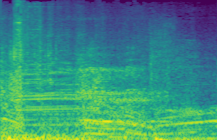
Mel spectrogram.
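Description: A car engine sounding over a music bed with heavy bass. Its pitch dips and then climbs again in the second half.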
